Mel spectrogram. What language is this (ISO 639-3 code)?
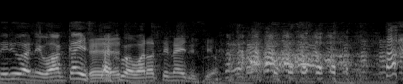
jpn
